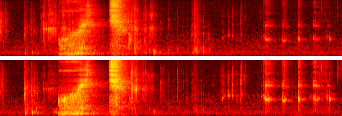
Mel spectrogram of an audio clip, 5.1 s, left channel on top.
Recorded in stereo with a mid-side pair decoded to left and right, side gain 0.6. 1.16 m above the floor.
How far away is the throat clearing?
About 0.9 m.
